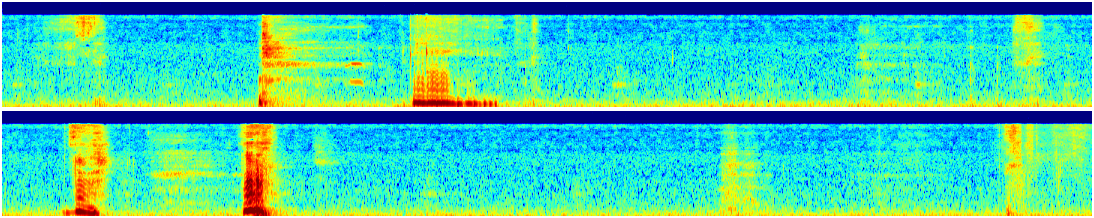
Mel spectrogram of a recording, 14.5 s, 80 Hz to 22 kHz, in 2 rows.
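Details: Schipperke dog growling indoors, giving short low grumbles around 2, 3, 8 and 9 seconds with quiet pauses between them and a faint room hum.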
